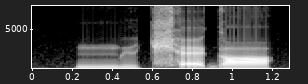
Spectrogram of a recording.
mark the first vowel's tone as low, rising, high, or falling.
low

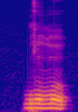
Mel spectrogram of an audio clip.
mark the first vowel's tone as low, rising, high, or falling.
low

